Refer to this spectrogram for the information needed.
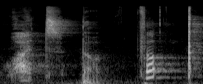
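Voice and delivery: breathless high whisper of disbelief; stunned whisper. Retold or imitated. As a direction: gasp it out in shock. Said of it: "I turned around, I was like".

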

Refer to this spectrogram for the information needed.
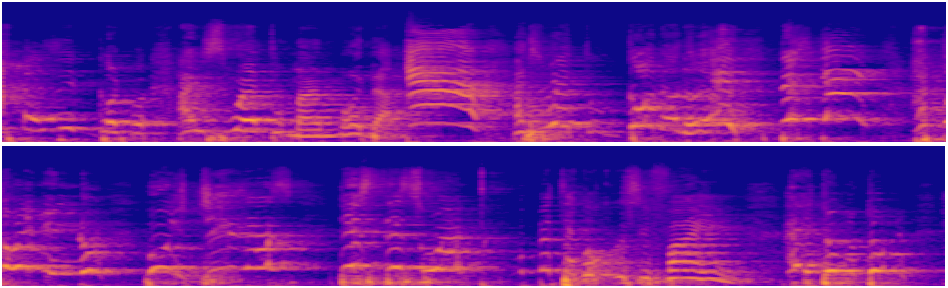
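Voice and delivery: hammed-up high squealing protest; swearing frantic denial. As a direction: deny it wildly, voice leaping very high. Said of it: "He cursed. He said".

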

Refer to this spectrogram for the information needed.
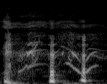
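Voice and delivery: a squealing laugh of disbelief; high shrieking laugh. Real, not acted. Laughing at the son's confession, a high shrieking laugh.

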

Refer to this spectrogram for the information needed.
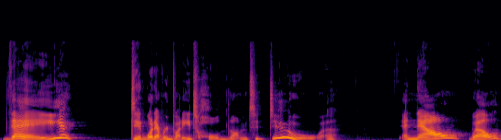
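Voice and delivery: ordinary delivery, nothing marked

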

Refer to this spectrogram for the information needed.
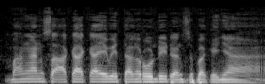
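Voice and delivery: ordinary talk, nothing marked

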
